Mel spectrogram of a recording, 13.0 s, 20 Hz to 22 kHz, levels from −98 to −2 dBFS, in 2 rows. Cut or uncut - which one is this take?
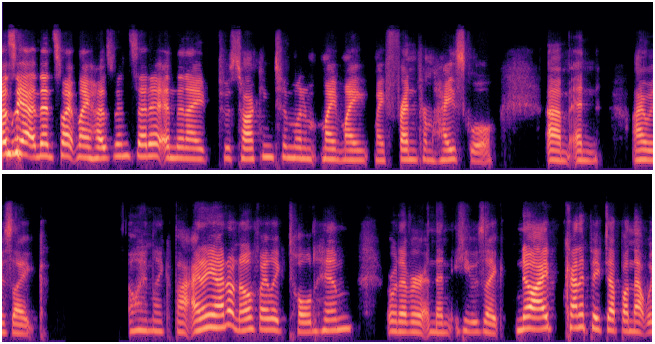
uncut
